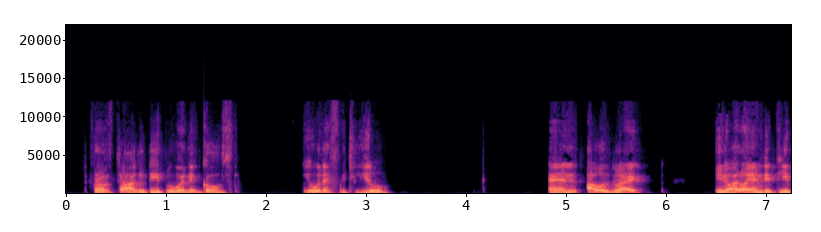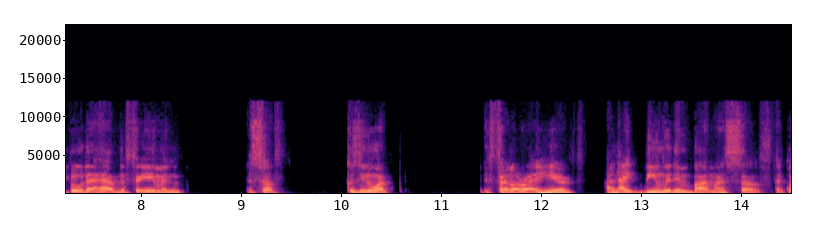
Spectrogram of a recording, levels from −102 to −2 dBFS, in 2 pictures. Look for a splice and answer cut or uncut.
uncut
